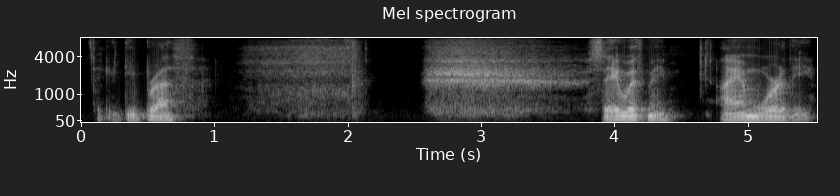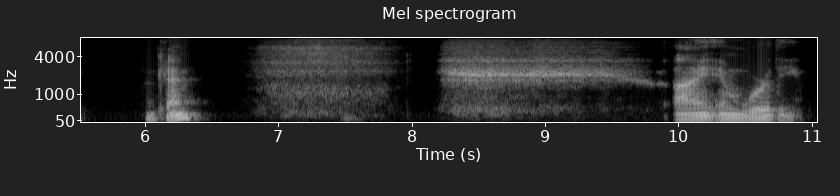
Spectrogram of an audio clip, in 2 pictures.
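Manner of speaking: hushed, deliberate self-help guru delivery; mock guided meditation. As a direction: lead a breathing exercise, leaving long pauses. Leads a mock mantra exercise.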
